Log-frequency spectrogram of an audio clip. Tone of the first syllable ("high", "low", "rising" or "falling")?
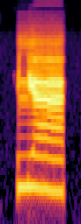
high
